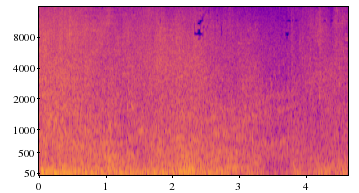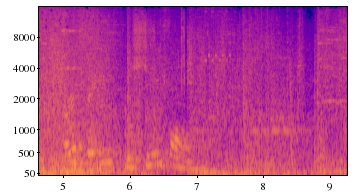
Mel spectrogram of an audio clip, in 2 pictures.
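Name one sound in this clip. Magic spells blast and crackle in a frantic battle.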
